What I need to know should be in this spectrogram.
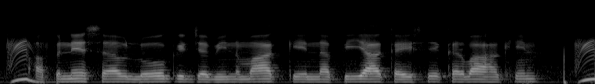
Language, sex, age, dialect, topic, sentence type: Magahi, male, 18-24, Central/Standard, agriculture, question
